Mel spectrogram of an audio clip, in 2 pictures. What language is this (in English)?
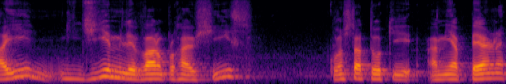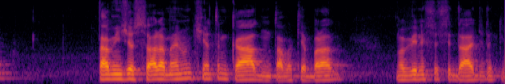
Portuguese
